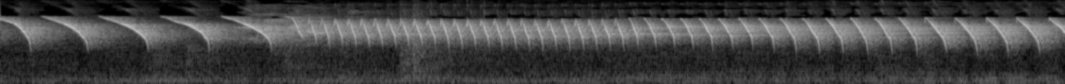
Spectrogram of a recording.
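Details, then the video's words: Belgian canary singing: a run of loud descending whistled sweeps that speeds into a fast, even rattling trill of high, bright notes, repeated several times a second. "espetacular canto canário belga"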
